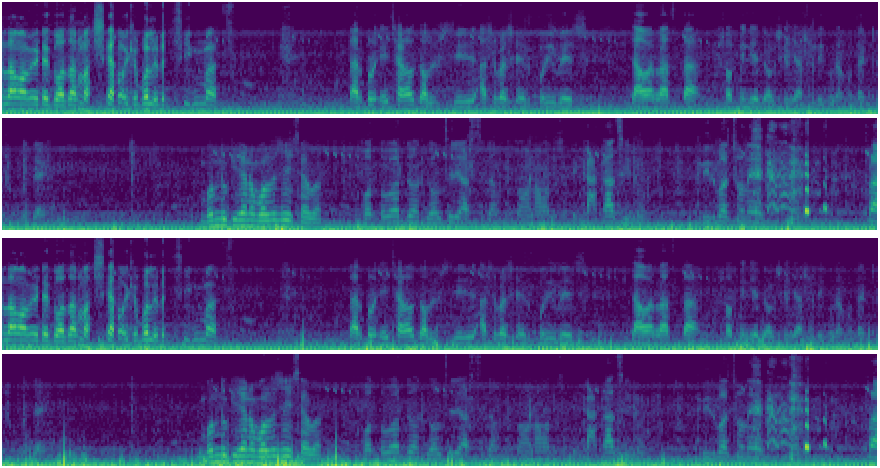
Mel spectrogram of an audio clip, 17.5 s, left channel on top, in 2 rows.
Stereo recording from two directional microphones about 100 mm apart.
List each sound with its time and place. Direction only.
0.0 s speech: 10° left (ahead or behind)
3.4 s speech: 10° left (ahead or behind)
10.8 s speech: 10° right (ahead or behind)
12.3 s speech: 10° left (ahead or behind)
14.8 s speech: 5° left (ahead or behind)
